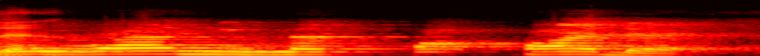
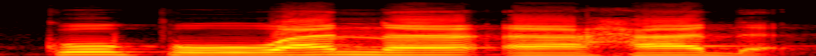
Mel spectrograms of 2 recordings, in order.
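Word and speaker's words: كُفُوًا أَحَد: Bunyi nun sukun pada tanwin di sini dijelaskan karena hukumnya izhar. Jadi kufuwan ahad jangan kufuwana ahad. Beda antara wan ahad dengan wana ahad.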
